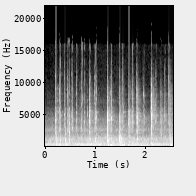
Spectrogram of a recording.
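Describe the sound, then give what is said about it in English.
An elevator button that isn't lighting up is pressed over and over while the doors won't open, a quick series of about a dozen sharp plastic clicks at an uneven, impatient pace, over a low steady hum and with no voices. “Pressing it 8 million times isn't going to help.”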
